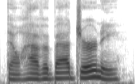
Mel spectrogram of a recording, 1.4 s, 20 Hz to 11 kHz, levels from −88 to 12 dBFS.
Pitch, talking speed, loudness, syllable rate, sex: 175 Hz, 220 wpm, -16 LUFS, 5.3 syllables/s, female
